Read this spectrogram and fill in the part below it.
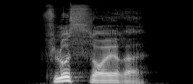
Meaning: hydrofluoric acid
- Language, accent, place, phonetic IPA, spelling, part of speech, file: German, Germany, Berlin, [ˈflʊsˌzɔɪ̯ʁə], Flusssäure, noun, De-Flusssäure.ogg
